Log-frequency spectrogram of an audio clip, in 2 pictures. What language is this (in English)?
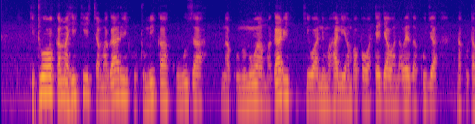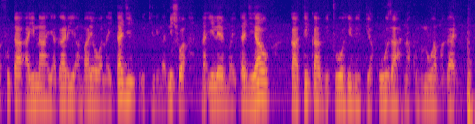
Swahili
